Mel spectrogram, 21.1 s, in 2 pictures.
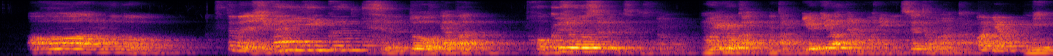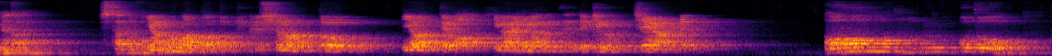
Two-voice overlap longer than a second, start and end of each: none

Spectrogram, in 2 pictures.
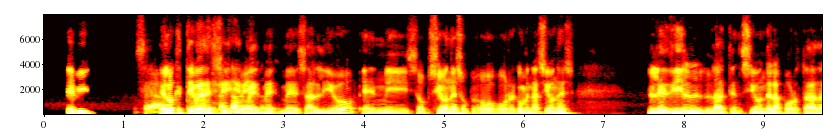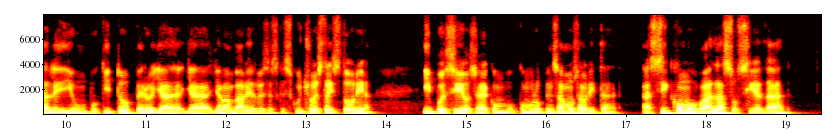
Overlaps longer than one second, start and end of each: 1.4-2.8

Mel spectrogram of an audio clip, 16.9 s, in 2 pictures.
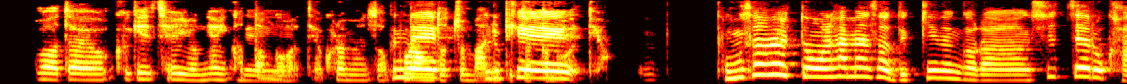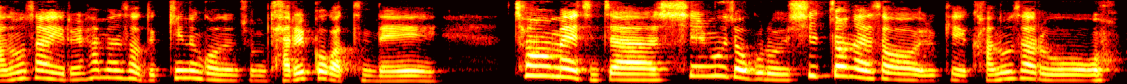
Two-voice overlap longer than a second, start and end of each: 2.9-4.3

